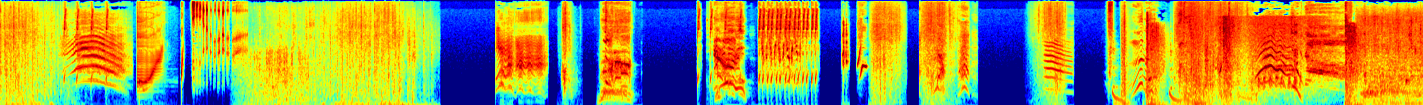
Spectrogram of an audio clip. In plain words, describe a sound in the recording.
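A cartoon bug screams in high squeaky panic.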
